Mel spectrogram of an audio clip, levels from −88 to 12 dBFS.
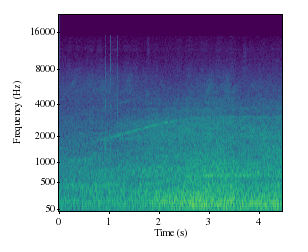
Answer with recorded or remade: recorded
